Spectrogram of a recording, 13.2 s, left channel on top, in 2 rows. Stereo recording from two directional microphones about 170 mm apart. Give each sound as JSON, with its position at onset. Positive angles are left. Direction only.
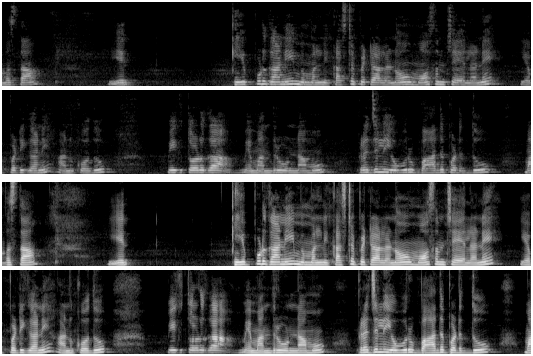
{"t": 0.0, "sound": "speech", "side_deg": -45}
{"t": 2.8, "sound": "a woman's voice", "side_deg": -50}
{"t": 9.2, "sound": "a woman's voice", "side_deg": -45}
